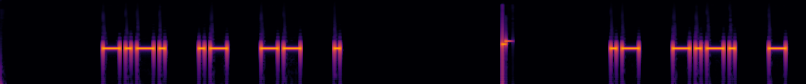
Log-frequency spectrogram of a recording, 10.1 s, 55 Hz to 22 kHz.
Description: Morse code, heard as a keyed tone, about 17 wpm, spaced as for 12 wpm, 700 Hz. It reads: CAME ACT
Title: 2x Character Spacing - Top 200 Words - 17wpm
